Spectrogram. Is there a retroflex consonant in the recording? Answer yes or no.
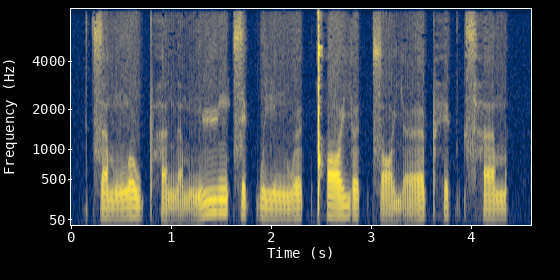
no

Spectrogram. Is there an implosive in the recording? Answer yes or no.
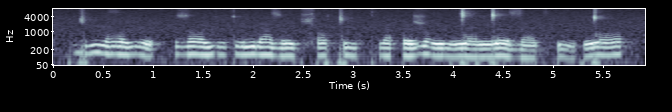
no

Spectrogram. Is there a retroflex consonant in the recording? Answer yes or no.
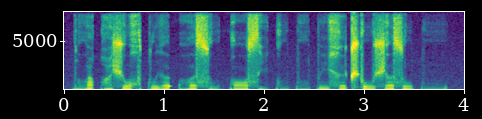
no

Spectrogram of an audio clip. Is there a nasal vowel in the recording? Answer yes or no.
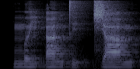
no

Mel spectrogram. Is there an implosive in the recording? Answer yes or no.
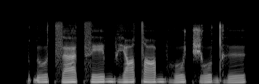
yes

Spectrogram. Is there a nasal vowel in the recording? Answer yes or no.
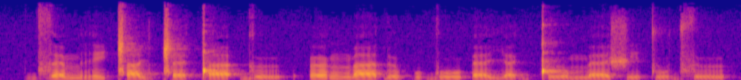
no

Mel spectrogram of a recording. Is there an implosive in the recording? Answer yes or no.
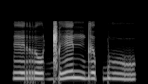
yes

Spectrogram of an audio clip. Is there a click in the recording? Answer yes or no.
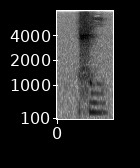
no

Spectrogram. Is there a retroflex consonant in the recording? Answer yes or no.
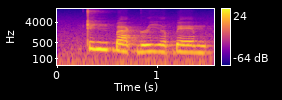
yes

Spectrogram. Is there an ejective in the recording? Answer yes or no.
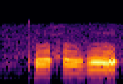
yes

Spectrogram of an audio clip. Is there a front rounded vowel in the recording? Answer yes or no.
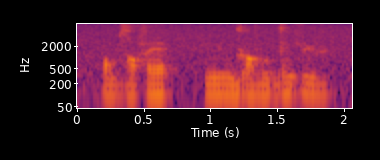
yes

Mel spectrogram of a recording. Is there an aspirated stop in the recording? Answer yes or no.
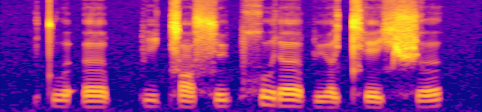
yes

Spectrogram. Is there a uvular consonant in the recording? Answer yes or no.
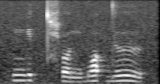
no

